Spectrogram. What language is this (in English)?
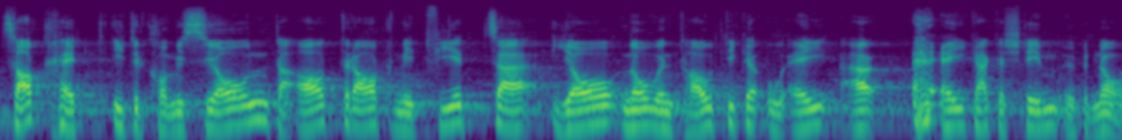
Swiss German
